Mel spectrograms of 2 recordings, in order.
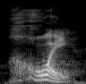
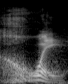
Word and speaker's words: Hwei: All right, so we're playing Hwei. You gotta pronounce it like that, Hwei, okay? You gotta put like a little throat action, all right?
